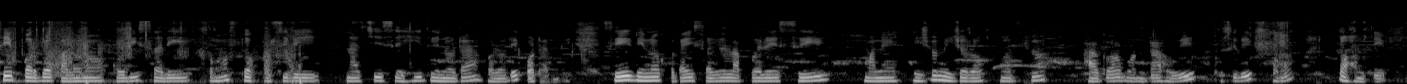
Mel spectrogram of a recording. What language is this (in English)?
Odia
